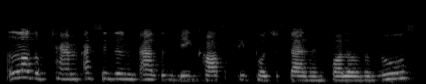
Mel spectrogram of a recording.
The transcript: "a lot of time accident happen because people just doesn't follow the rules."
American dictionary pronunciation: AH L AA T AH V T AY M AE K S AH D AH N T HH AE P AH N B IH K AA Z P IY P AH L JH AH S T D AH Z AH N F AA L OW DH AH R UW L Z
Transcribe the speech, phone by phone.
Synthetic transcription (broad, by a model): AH L AA T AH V T AY M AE S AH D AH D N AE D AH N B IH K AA S P IY P AH L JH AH S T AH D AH N F AA L OW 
